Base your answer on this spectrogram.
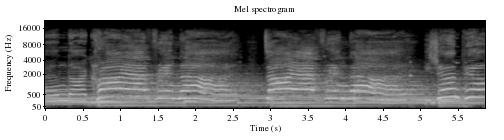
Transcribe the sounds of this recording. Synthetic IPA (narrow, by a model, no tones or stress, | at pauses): ɨ̃ndaɪkʰɹ̥aɪɛvɹinaɪt | d̥aɪɛvɹinaɪ | jɨd͡ʒɛ̃mpʰɪ̃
